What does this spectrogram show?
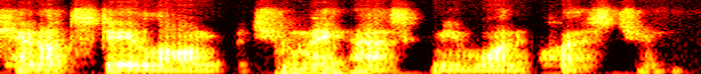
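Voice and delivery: whispering otherworldly voice. Voicing a patron who speaks to a dreamer: patron whispering. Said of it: "The voice of your patron whispers to you".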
